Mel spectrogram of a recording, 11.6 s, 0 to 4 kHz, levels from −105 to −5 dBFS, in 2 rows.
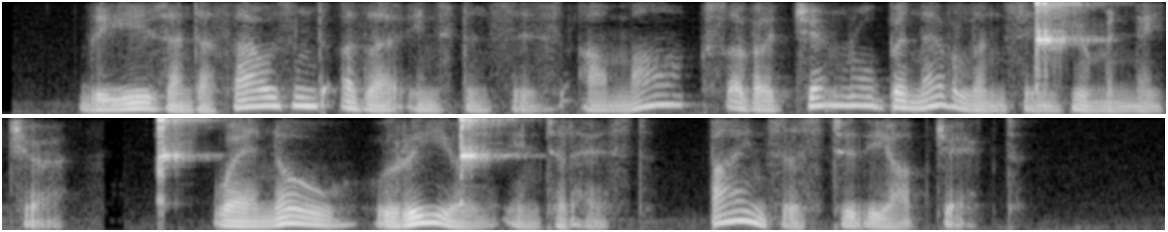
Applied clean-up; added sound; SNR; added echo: none; Glass; -3 dB; none.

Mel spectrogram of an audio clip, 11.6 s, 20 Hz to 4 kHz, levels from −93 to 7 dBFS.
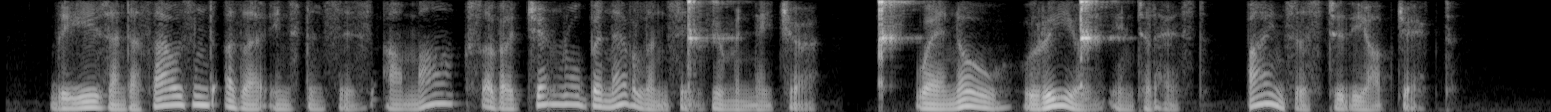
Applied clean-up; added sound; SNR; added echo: neural mask model RNNoise.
